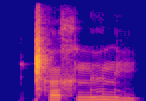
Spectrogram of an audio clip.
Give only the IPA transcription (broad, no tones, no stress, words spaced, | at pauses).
ǁʰɐx nɨni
